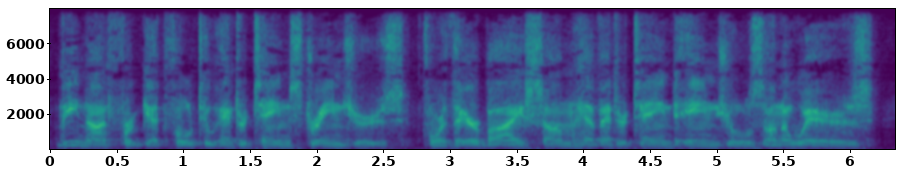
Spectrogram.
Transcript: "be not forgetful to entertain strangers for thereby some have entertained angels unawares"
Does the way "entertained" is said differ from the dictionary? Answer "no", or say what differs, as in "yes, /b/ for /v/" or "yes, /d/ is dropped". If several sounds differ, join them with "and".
no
